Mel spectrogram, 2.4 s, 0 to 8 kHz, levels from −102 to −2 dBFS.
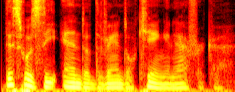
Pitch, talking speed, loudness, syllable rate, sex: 100 Hz, 255 wpm, -19 LUFS, 5.9 syllables/s, male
